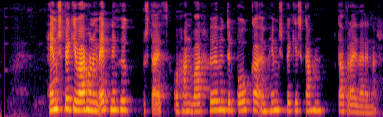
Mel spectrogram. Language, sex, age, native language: Icelandic, female, 40-49, Icelandic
